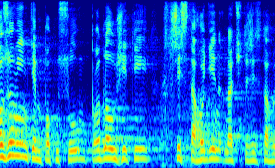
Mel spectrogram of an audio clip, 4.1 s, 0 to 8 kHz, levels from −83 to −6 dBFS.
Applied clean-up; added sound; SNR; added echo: none; none; none; none.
